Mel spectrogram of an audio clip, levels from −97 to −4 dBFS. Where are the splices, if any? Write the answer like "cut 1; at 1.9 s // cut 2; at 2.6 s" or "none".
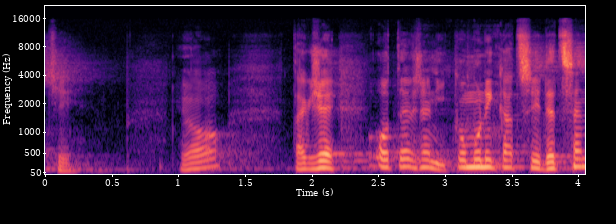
cut 1; at 0.9 s // cut 2; at 2.4 s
